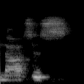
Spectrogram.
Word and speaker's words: Gnosis: Pray say the G is silent. I can't remember. The Gnosis, this Gnosis person, and where he was.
